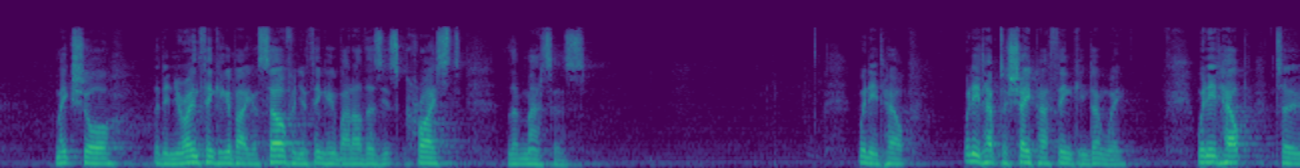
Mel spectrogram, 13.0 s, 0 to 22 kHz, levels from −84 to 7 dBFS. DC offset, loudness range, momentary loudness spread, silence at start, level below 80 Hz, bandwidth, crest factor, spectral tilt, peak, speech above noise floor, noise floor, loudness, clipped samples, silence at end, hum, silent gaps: under 0.1%; 11 LU; 15 LU; 0.55 s; -60 dBFS; 11.5 kHz; 22 dB; -5 dB/octave; -8 dBFS; 36 dB; -65 dBFS; -29 LUFS; under 0.1%; 0 s; none; none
